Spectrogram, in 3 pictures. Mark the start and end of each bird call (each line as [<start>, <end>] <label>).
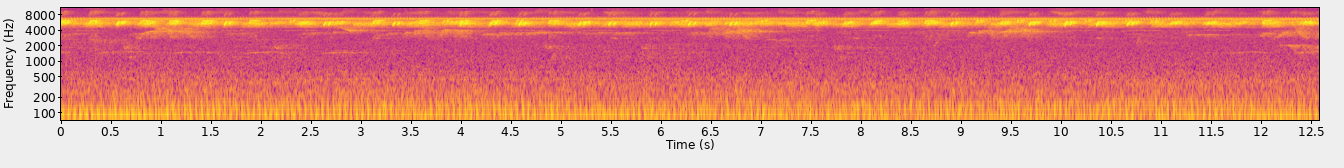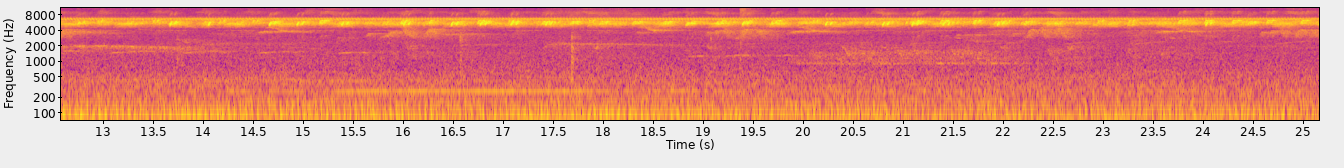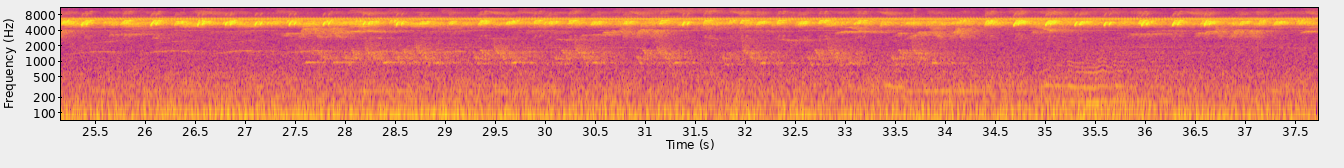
[0.00, 3.14] Fasciated Antshrike (Cymbilaimus lineatus)
[0.00, 37.73] Dusky-capped Greenlet (Pachysylvia hypoxantha)
[0.00, 37.73] Piratic Flycatcher (Legatus leucophaius)
[11.44, 15.94] Fasciated Antshrike (Cymbilaimus lineatus)
[12.04, 14.14] unidentified bird
[17.34, 18.74] White-throated Woodpecker (Piculus leucolaemus)
[18.74, 20.14] Undulated Tinamou (Crypturellus undulatus)
[19.84, 22.24] Thrush-like Wren (Campylorhynchus turdinus)
[21.94, 24.14] unidentified bird
[22.54, 26.14] Gray Antwren (Myrmotherula menetriesii)
[25.34, 29.44] Fasciated Antshrike (Cymbilaimus lineatus)
[27.44, 34.24] Thrush-like Wren (Campylorhynchus turdinus)
[29.94, 33.14] unidentified bird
